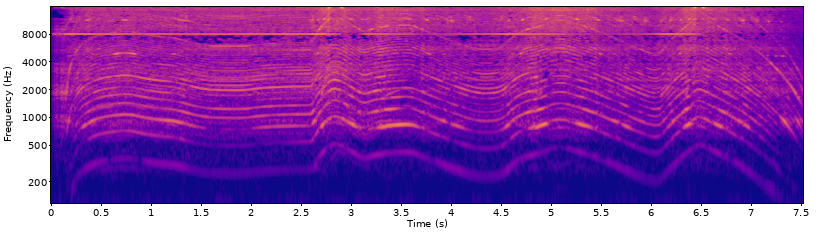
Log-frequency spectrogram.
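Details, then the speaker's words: 1:20 scale wooden RC hydroplane, brushless motor and freshly greased wire drive in the collet, spooled up to check for binding; clean tone rising and falling with throttle, no scraping, no heat found afterward, normal spin-up. "If you got heat, that means something's binding. Alright, do a water test, make sure she's watertight. Spool it up."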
